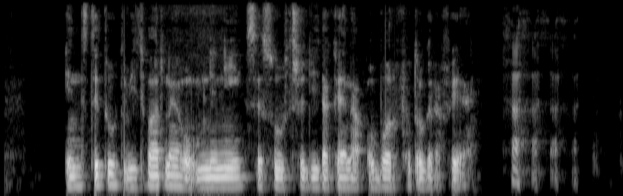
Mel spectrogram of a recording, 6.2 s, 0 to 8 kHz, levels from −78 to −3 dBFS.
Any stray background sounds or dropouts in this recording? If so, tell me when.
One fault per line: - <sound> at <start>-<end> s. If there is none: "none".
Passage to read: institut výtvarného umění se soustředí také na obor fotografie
- laugh at 5.0-5.8 s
